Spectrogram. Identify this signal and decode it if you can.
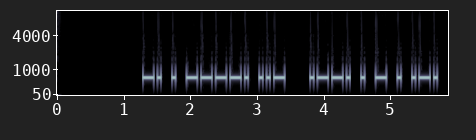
Morse code, heard as a keyed tone, about 22 wpm, 700 Hz. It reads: NE9U PETER
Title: K1USN SST QSO Practice - 22wpm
